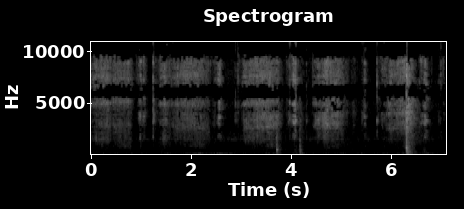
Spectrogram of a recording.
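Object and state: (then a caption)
Kinetic sand figure being cut. A solid, palm-sized molded kinetic sand shape held in a hand is sliced with the blade of an orange plastic knife. A steady, gritty scraping hiss runs throughout, broken by a few sharper crunchy cuts, the loudest near the end.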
